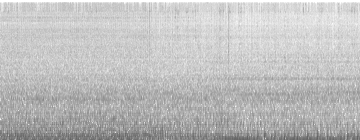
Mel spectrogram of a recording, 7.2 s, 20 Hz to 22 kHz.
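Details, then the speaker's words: Predator 212 Hemi engine on a test bench after an adjustable carburetor swap with new throttle linkage: low, even putter holding steady with no hunting or misses, a stable idle. "All right, a nice stable idle."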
